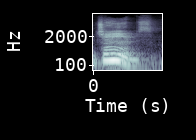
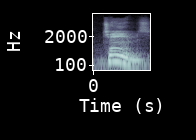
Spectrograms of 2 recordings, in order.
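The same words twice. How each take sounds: First: Mild mock call of the name, louder; calling a kid sharply, mom-style; mom yelling. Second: Said in the usual way. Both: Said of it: "the mom keeps yelling at them".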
